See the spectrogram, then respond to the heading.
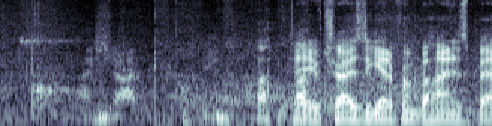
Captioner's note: laughing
